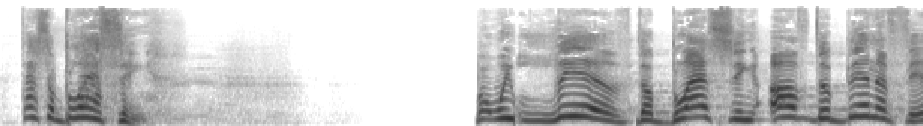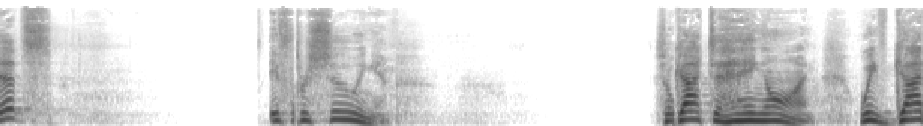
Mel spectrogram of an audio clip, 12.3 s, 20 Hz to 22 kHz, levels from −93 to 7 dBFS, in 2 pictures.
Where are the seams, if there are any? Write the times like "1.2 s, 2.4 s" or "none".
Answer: 3.4 s, 4.2 s, 8.1 s, 10.6 s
